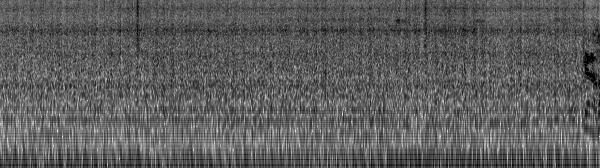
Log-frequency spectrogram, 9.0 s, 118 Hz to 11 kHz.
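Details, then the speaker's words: 2011 Ford F-250 Super Duty, about 115,000 miles, exhaust rotted out: steady even low idle rumble with no knock or miss; intermittent stalling with no codes, another shop blamed the fuse box, cause unconfirmed. "look everything looks normal when it's running you know so nothing weird but it just does that just quit"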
